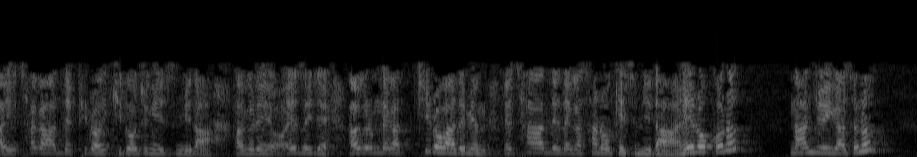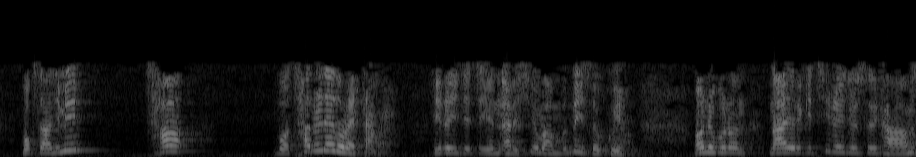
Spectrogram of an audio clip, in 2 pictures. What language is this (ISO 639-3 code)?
kor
